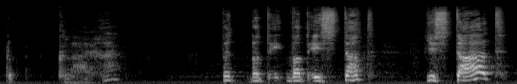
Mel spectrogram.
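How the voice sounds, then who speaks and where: A man playing a hearty, tender father in an audio drama, with halting, exclamatory delivery. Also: sits high, huge pitch swings, fairly bright tone, slightly rough, full character voice. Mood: astonished, moved.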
